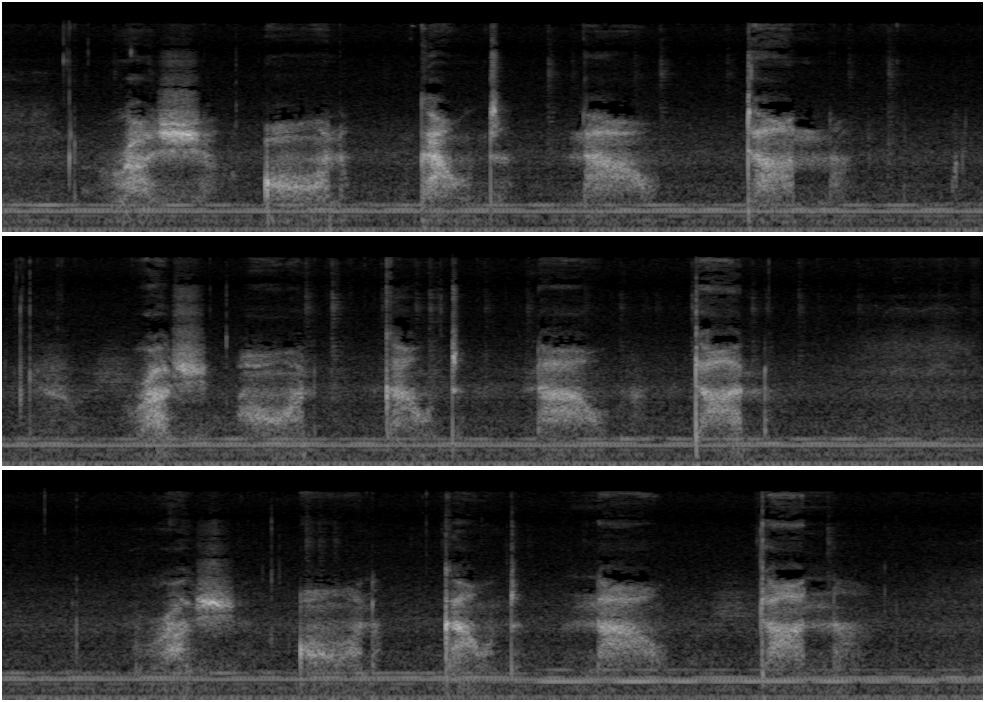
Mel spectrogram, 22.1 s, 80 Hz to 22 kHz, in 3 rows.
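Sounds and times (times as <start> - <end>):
steady low hum: 0.0 - 22.0
person whispering a chant: 0.5 - 5.0, 5.6 - 6.5, 7.5 - 13.3, 15.7 - 21.4.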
